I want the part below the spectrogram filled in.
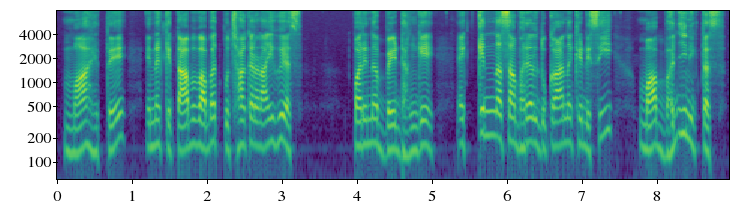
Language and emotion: Sindhi, disgusted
